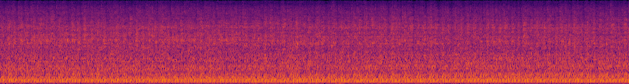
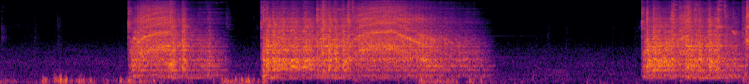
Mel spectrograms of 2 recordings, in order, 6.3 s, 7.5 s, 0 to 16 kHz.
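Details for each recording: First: Race Ford flathead 8BA V8 on a run stand with a replacement oil gauge: steady low rumbling idle with an even beat, no knocks or ticks; 50 psi oil pressure, oil pump working, no big leaks; compression about 150–165 psi. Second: Ford flathead 8BA race engine on a run stand, with a new distributor: several bursts of steady starter cranking with no firing at all. No spark found at the ignition; ignition timing is suspected but the cause is unconfirmed.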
